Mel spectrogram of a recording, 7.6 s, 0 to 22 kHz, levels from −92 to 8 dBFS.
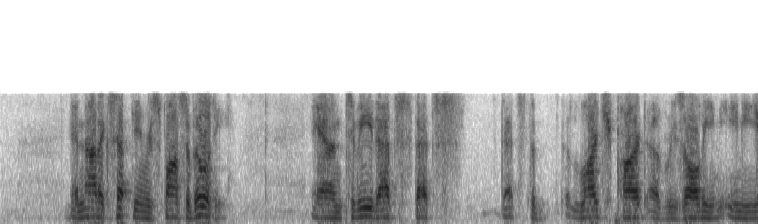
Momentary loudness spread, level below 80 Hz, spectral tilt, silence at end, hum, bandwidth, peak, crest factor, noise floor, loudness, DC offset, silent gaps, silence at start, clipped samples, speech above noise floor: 14 LU; -38 dBFS; -9.5 dB/octave; 0 s; none; 4 kHz; 0 dBFS; 12 dB; -44 dBFS; -11 LUFS; under 0.1%; none; 0.65 s; 0.5%; 33 dB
